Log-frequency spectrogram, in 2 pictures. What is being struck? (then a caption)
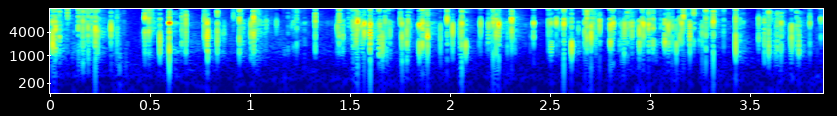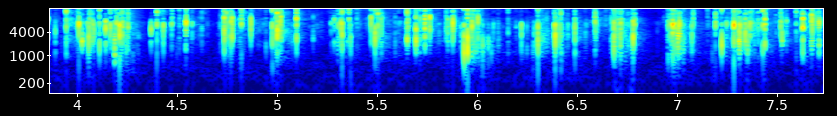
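Plush fabric toy with plastic crinkle film inside. A yellow sun-shaped soft fabric crinkle toy, a plush sun with crinkle film inside, is held in both hands and squeezed with the fingertips. It makes dense, bright crackling crinkles in quick, uneven bursts that fade instantly with no low end.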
